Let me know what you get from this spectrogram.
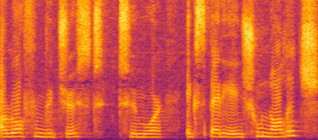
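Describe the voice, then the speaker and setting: At a moderate pace, a woman talks in an unremarkable speaking voice of medium pitch. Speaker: university lecturer in sociology. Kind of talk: lecture.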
